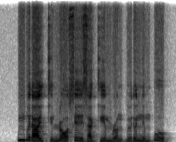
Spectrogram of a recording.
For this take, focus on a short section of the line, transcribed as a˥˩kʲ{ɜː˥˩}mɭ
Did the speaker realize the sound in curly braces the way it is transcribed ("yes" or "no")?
no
